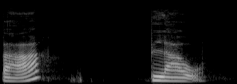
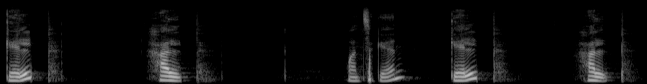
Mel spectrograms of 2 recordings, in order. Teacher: At the beginning of the word, it's a real B. At the end, however, it's a P. P. It means that this consonant ends very hard at the end of a word.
